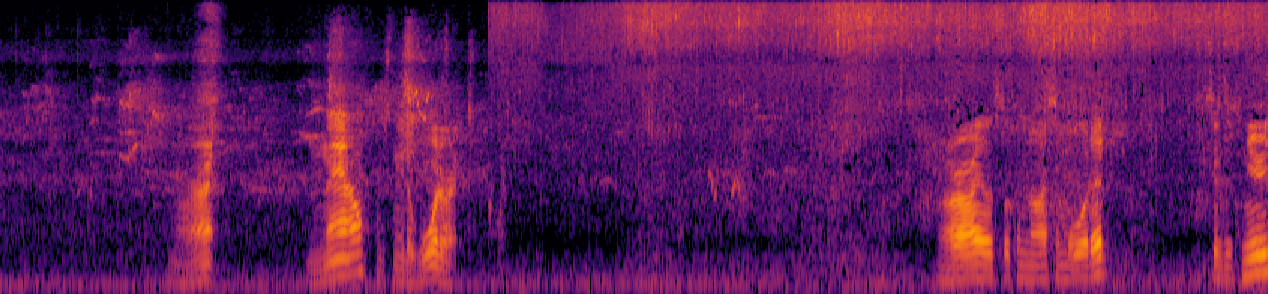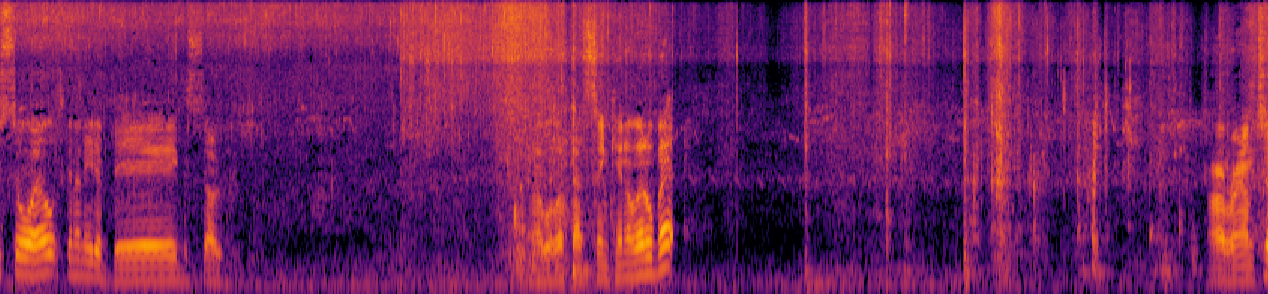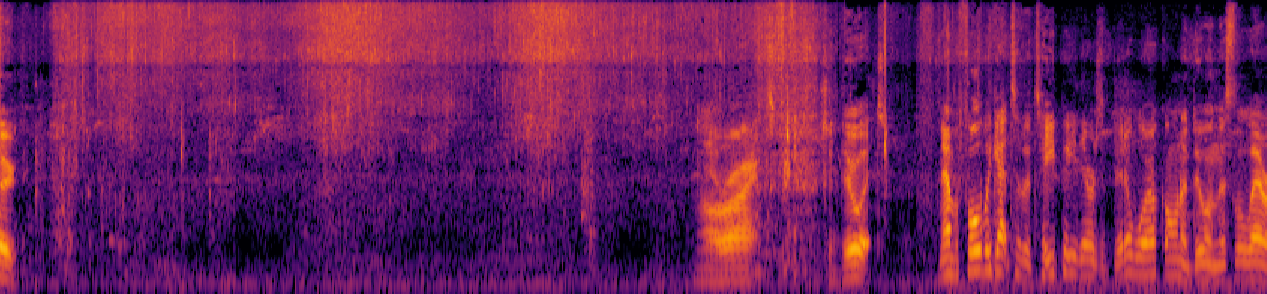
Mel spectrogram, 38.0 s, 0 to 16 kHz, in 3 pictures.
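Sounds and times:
faint chirps: 4.0 - 21.8
watering can spraying onto soil: 4.9 - 22.8, 25.1 - 33.6
plastic watering cans knocking: 17.7 - 18.9.

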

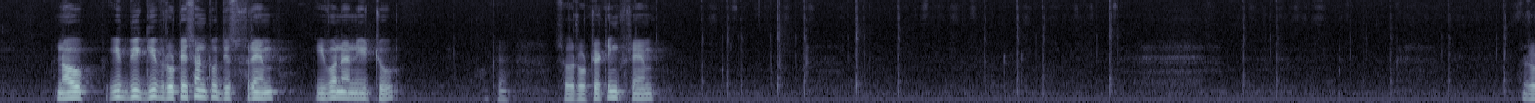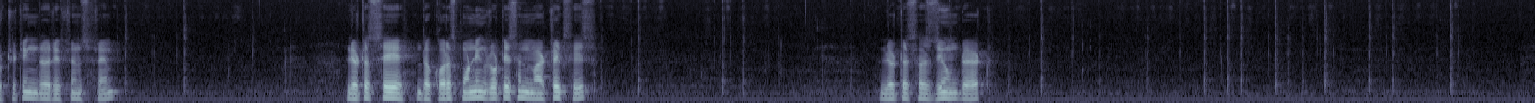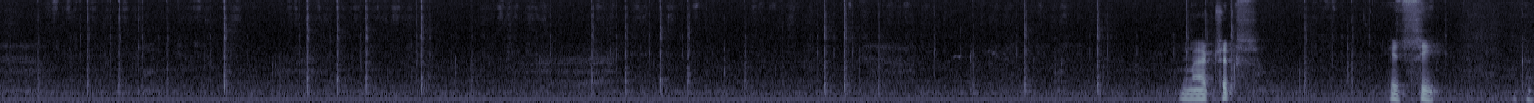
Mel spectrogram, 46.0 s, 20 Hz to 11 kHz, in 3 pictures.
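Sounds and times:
faint low hum: 0.0 - 46.0
light stylus taps: 7.0 - 9.1, 25.4 - 30.0, 38.9 - 41.9
stylus scratching on tablet: 7.0 - 11.3, 12.4 - 18.0, 19.8 - 23.2, 24.3 - 30.1, 30.8 - 44.6
pen scratching on paper: 12.4 - 13.6, 25.4 - 30.0, 31.2 - 39.3.

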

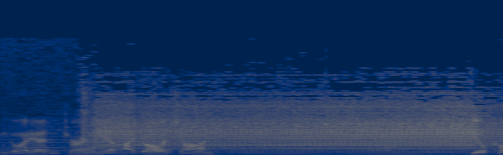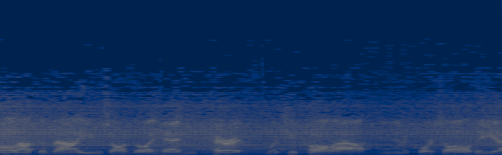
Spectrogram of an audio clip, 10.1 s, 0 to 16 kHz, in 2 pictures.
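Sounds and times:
hydraulic unit rushing hum: 0.6 - 10.0.

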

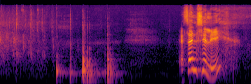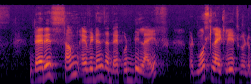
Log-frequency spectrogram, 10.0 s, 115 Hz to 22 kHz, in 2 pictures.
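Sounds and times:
audience applause: 0.0 - 1.8.

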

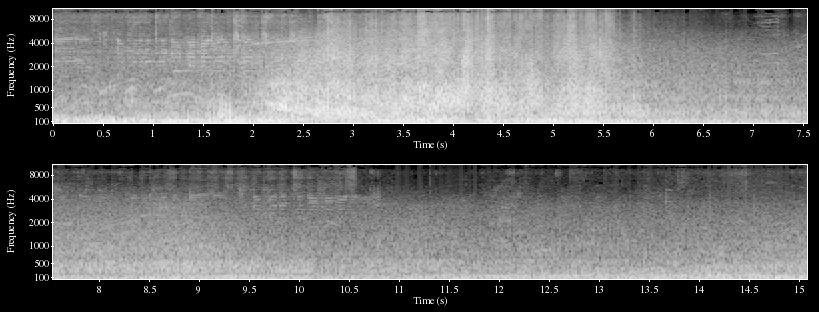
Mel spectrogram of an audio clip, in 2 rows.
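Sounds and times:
fighter jet engine crackling roar: 0.9 - 11.9.

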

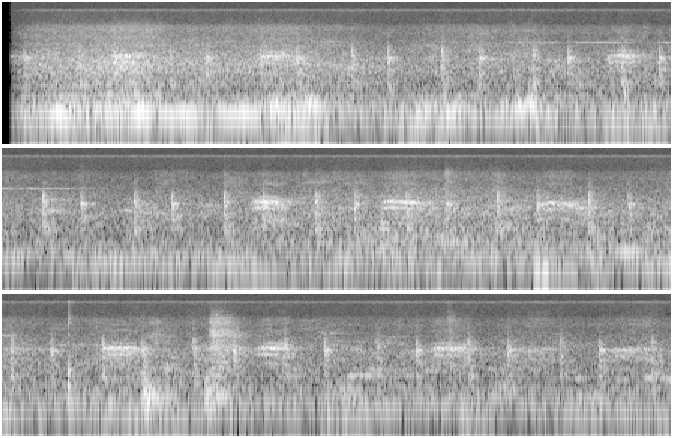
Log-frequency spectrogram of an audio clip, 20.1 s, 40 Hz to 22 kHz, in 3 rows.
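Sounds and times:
faint regular ticking: 0.2 - 20.0.

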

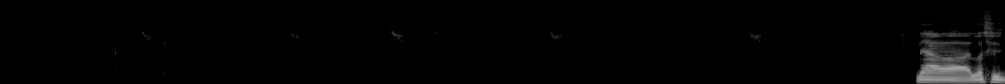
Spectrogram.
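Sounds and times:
small bird chirping: 1.1 - 1.8, 2.8 - 3.2, 3.8 - 4.5, 5.4 - 5.8, 7.4 - 7.8
faint clicks: 4.3 - 4.6, 8.9 - 9.2.

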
